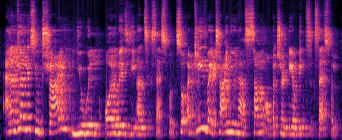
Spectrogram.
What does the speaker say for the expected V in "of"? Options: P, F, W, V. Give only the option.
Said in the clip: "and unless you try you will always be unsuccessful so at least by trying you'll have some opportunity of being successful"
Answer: V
